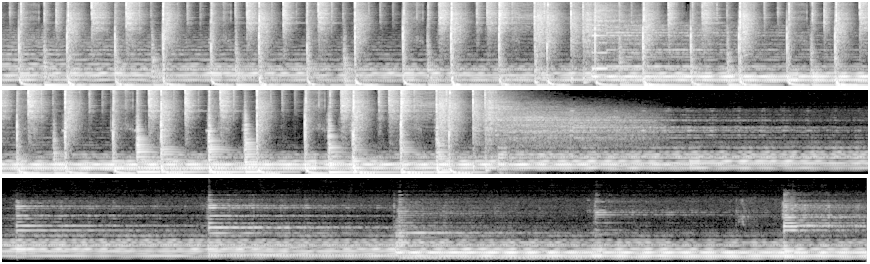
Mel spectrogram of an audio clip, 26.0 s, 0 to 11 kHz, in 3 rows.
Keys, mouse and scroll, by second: 0.3 click, 0.8 scroll up 2, 1.8 r, 5.4 g, 8.3 click, 8.6 scroll down 3, 8.9-11.3 middle drag, 11.3 KP_1, 12.0-13.1 scroll up 2, 13.1 s, 15.0 g, 17.8 ctrl+KP_7, 18.9-19.9 scroll up 1, 19.9-20.7 scroll up 1, 20.7 ctrl+a, 23.4 drag.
